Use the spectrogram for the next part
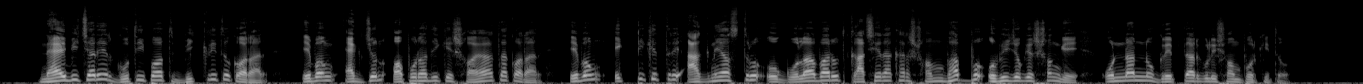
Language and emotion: Bengali, neutral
